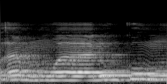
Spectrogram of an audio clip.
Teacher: اموالکم میں 2 میم ہیں، دونوں میں اظہار شفوی ہے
